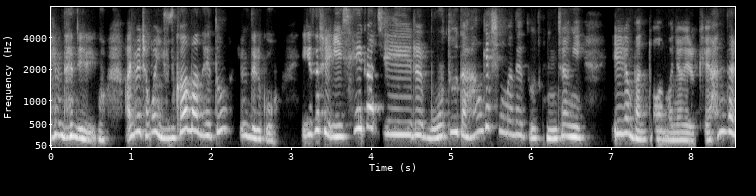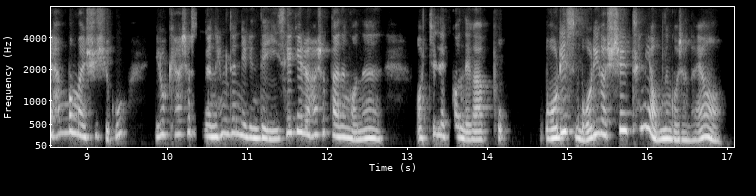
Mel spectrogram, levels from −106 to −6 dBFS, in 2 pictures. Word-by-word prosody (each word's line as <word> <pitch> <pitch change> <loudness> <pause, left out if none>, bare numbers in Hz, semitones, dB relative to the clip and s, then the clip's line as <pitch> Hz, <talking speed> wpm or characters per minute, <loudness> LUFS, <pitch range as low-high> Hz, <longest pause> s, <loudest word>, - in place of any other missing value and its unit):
힘든 240 -2 +3
일이고 175 -2 +2 0.3
아니면 315 +7 0
정말 260 -2 0
육아만 335 - +3
해도 340 +11 -3
힘들고. 185 - -1 0.3
이게 280 +1 -2
사실 330 -10 +1
이 230 0 +5
3 360 +13 0
가지를 275 - 0
모두 235 +11 +1
다 255 - 0
1 235 +10 -3
개씩만 340 -10 -5
해도 225 -6 -4
굉장히 210 +2 +3 0.3
1 295 -3 0
년 300 -7 0
반 175 -2 0
동안 175 -1 -6
만약에 160 0 -2
이렇게 150 +1 -6
1 315 - -3
달에 330 -5 -1
1 300 +3 -8
번만 295 -8 +1
쉬시고 245 - -7 0.3
이렇게 275 +3 -5
하셨으면은 280 -6 0
힘든 290 +2 -3
일인데 205 -4 +4
이 180 0 0
3 310 +10 -3
개를 315 -5 +1
하셨다는 265 -6 0
거는 185 +1 +2 0.4
어찌 205 +4 -5
됐건 235 -4 -2
내가 170 0 -3
보 190 0 -9 0.5
머리스 210 - +5
머리가 205 - +2
쉴 360 +7 +3
틈이 410 +2 -3
없는 185 +1 +5
거잖아요. 165 +2 0
240 Hz, 345 characters per minute, -23 LUFS, 195-300 Hz, 0.5 s, 이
